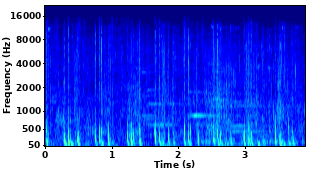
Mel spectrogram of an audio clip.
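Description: Grass and bamboo leaves rustle as a horse brushes through.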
